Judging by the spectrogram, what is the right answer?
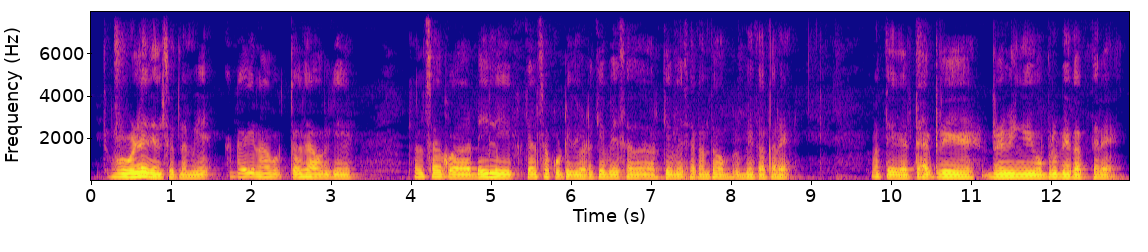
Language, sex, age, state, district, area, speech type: Kannada, male, 18-30, Karnataka, Chitradurga, rural, spontaneous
